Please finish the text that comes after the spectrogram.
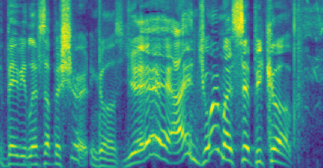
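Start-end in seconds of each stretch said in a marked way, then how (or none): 1.6-4.0 loud, very slow, high-pitched drawl. Retelling how the baby answered when asked to do his impression: Tracy Morgan impression. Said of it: "he's doing a Tracy Morgan impression".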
